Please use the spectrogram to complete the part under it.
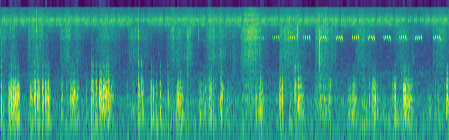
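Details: European hedgehogs in mating season in a garden, where they live and breed in a stack of wood, fighting or courting: rhythmic puffing snorts in short bursts, with a steady high chirping insect pulsing through the second half.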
